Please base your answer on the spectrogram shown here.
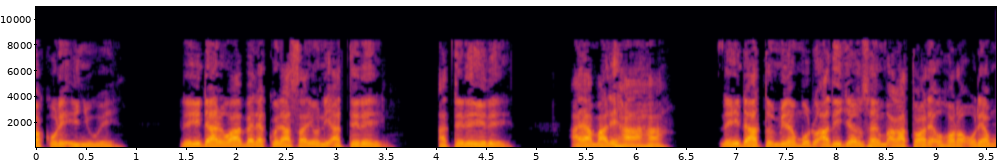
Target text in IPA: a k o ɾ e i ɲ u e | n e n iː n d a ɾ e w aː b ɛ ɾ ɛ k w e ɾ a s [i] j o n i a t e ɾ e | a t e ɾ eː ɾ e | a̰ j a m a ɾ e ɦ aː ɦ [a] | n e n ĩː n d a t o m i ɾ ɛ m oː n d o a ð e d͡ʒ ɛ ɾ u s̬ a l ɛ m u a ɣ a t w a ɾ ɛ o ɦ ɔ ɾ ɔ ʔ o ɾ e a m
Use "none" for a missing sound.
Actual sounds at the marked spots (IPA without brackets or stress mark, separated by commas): a, a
